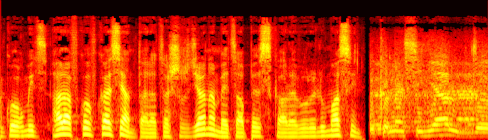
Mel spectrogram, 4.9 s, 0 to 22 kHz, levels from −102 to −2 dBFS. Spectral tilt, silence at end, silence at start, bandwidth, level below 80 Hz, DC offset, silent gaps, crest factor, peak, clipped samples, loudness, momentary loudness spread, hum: -3.5 dB/octave; 0 s; 0 s; 13.5 kHz; -56 dBFS; under 0.1%; none; 18 dB; -2 dBFS; under 0.1%; -20 LUFS; 8 LU; none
